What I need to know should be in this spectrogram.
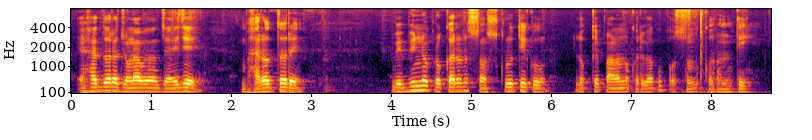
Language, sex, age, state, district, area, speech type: Odia, male, 30-45, Odisha, Kandhamal, rural, spontaneous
